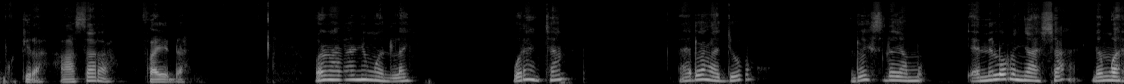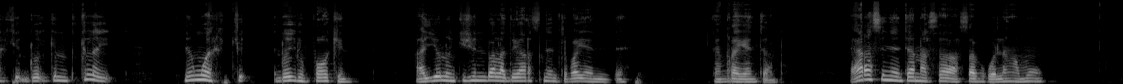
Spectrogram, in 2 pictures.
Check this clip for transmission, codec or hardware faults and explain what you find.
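Several packet-delivery faults affect the speech, all from how the receiver handled late or missing packets.

A short stall from a late packet occurs twice. At 3.39 to 3.45 s a sound is held about 40 ms too long, with a faint buzz or dip, and at 7.39 to 7.47 s the hold lasts about 60 ms. Each time a packet arrived late, the jitter buffer emptied, and the receiver stretched the last sound until it could continue with nothing lost.

A burst of packet loss follows immediately, from 7.51 to 7.59 s. The sound turns into a brief fading hold, then jumps ahead with about 60 ms of speech gone. Consecutive packets never arrived in time, so the receiver extended and faded the last sound before resuming further on.

A jitter buffer speed-up occurs twice. Between 12.11 and 12.57 s the speech runs about 6% fast at unchanged pitch, slightly hurried, with a few tens of milliseconds trimmed out. Between 16.17 and 17.03 s it runs about 7% fast, losing around 70 ms. 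Excess buffered audio was cut by removing tiny pitch-period slices.

A call audio freeze follows at 17.28 to 17.41 s. The last sound hangs as a fading buzz or hiss for about 110 ms, then the speech continues from where it stopped, with nothing missing. The likely cause is packets held up in transit, which drained the jitter buffer until they arrived.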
